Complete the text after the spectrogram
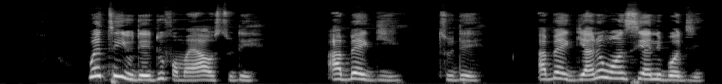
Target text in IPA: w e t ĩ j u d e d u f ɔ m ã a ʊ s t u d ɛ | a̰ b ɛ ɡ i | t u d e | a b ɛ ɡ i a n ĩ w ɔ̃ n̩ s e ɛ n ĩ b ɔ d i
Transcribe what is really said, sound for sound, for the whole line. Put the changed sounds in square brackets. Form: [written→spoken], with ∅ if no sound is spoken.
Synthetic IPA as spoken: w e t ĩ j u d e d u f ɔ m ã a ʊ s t u d [ɛ→e] | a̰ b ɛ ɡ i | t u d e | a b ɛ ɡ i a n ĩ w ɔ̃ n̩ s [e→i] ɛ n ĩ b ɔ d i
